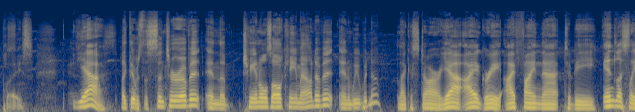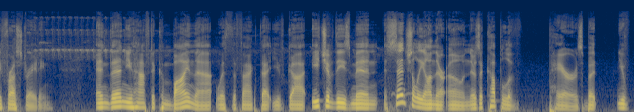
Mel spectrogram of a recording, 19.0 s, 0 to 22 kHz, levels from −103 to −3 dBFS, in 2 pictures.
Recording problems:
animal sounds; faint; throughout; 30 dB below the speech

